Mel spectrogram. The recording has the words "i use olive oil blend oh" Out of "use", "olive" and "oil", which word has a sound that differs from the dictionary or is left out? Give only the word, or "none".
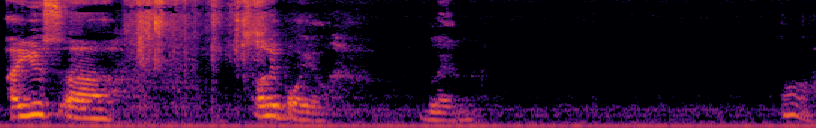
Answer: olive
